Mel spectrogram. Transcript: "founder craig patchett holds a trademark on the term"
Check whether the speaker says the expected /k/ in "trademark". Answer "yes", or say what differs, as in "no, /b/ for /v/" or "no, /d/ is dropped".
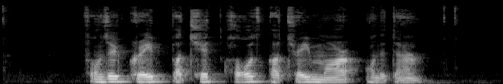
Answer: no, /k/ is dropped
